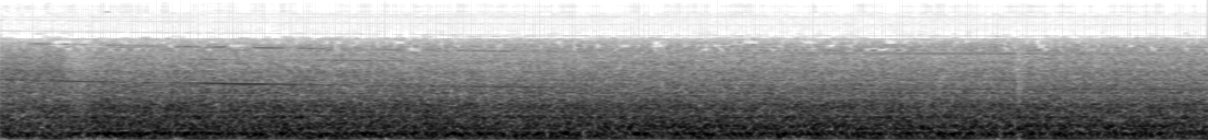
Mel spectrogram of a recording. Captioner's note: engine continuing to slow down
